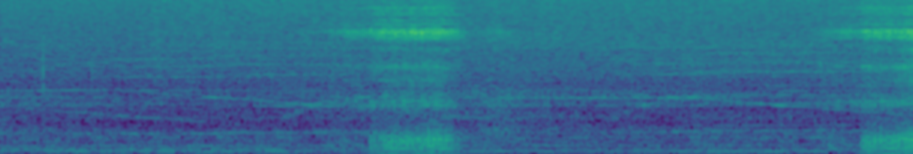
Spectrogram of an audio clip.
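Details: Sleeping adult woman snoring, swinging from loud warthog-like snorting to nearly stopping, then sharply returning: two harsh, rattling snoring breaths over steady room noise.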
